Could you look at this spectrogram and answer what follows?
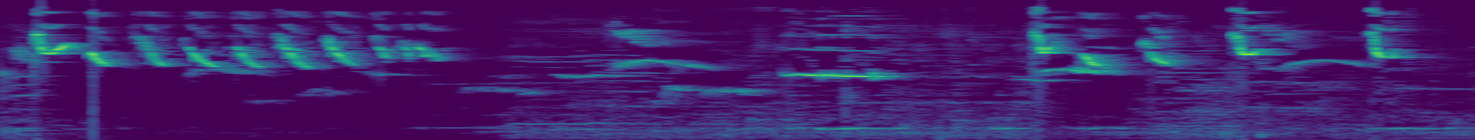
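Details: Champion competition white-rumped shama, a caged bird, singing a rapid series of repeated high chirps, then varied whistled phrases and sliding notes, with a low hum underneath.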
